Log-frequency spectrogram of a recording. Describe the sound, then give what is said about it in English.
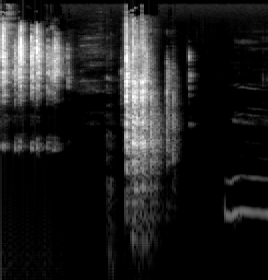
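Small hard dice clatter and rattle across a table in two quick bursts during a tabletop role-playing game, fairly loud, followed by a brief low hum from a voice. “I'll do these first, and then the stress dice.”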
